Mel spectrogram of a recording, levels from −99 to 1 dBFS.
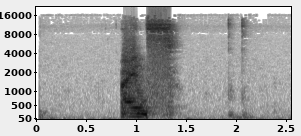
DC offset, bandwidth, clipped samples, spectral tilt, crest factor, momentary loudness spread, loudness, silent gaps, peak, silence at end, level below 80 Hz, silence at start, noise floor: under 0.1%; over 20 kHz; 1%; -2 dB/octave; 12 dB; 22 LU; -5 LUFS; none; 0 dBFS; 0.45 s; -40 dBFS; 0.85 s; -42 dBFS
